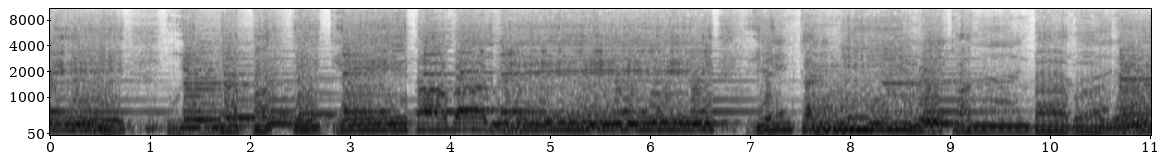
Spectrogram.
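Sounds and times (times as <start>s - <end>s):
instrumental accompaniment: 0.0s - 11.0s
worship song singing: 0.0s - 11.0s.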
